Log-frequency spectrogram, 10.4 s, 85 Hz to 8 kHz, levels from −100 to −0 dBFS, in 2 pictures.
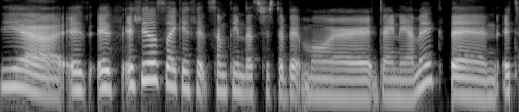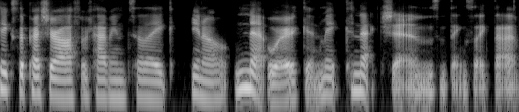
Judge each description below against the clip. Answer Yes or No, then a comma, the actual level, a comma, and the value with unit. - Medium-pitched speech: Yes, medium, 180 Hz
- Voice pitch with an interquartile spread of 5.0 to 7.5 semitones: Yes, average, 5.3 semitones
